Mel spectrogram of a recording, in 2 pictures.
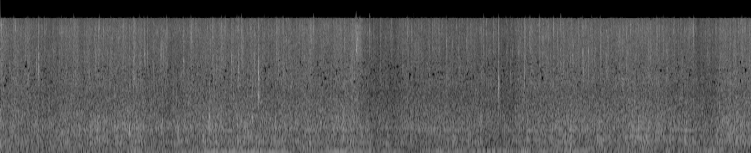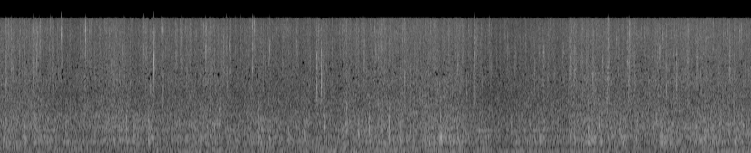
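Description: Steady rain falling on leafy plants, a constant hiss dotted with many close individual drops ticking.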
